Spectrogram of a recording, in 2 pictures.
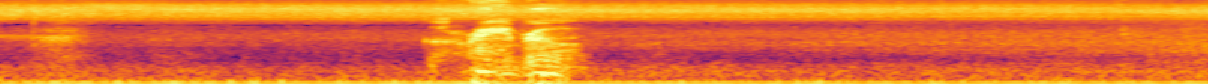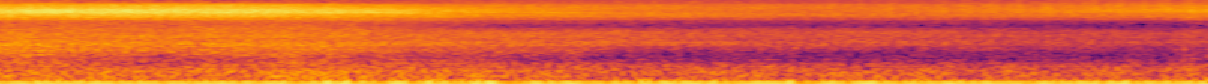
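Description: Steady outdoor background noise, an even hiss with a low hum, with a brief voice-like sound about three seconds in.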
